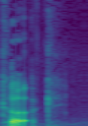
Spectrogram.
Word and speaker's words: Koch: spelled C-O-C-H, but it is pronounced Cook as far as I know, had his first major league start, filling in now that Taijuan Walker is down for the Diamondbacks.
